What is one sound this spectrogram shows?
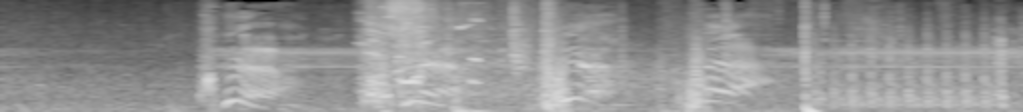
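A dog growls and yelps.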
